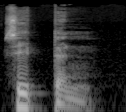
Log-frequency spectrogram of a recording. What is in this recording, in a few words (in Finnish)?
Then, Finnish male; Opas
